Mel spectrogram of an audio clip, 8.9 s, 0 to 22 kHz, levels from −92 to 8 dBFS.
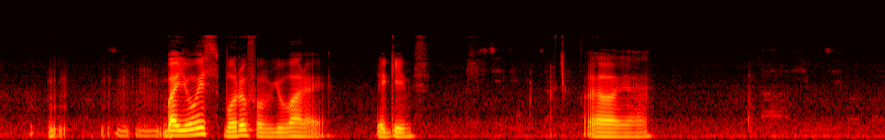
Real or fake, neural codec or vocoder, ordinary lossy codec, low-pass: real; none; none; none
